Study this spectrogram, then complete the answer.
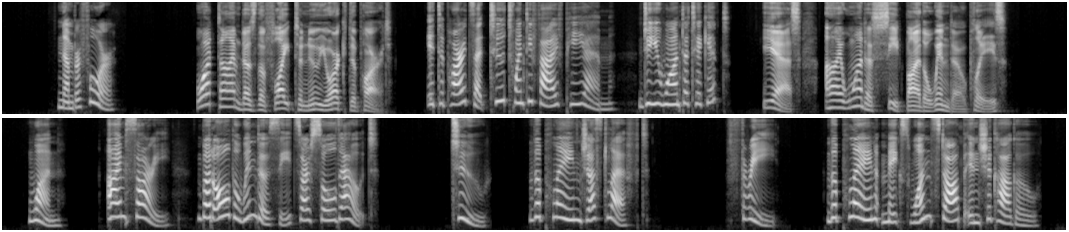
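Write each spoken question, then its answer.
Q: Yes. I want a seat by the window, please.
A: 1: I'm sorry, but all the window seats are sold out.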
